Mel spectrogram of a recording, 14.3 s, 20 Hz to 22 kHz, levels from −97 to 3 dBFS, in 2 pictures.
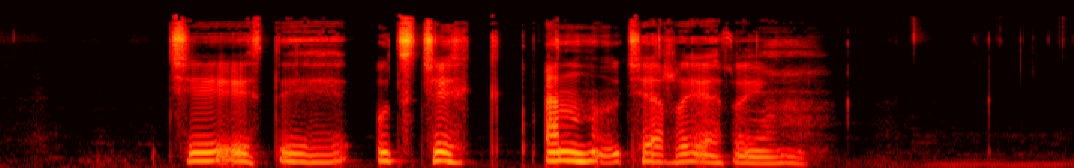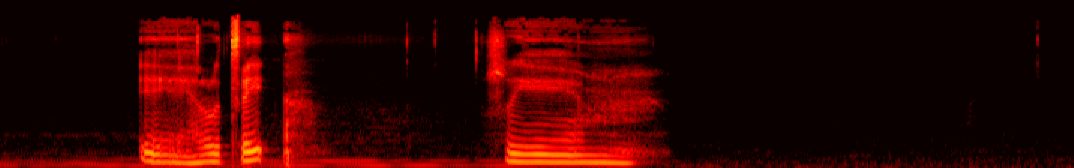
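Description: Throughout the speech, the likely cause is MP2 compression starved of bits, consistent with a bitrate near 80 kbps. Upper sub-bands are switched off and the rest coarsely quantised, so nothing reaches above 15 kHz and a dull, gurgling granularity clings to every phrase.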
